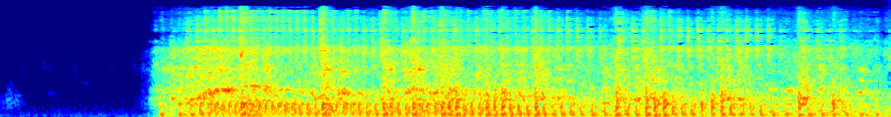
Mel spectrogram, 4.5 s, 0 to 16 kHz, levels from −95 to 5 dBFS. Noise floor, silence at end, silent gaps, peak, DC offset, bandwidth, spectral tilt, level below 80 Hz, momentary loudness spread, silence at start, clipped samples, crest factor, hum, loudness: -75 dBFS; 0 s; none; -2 dBFS; under 0.1%; 13.5 kHz; -4.5 dB/octave; -28 dBFS; 5 LU; 0.75 s; under 0.1%; 14 dB; none; -15 LUFS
